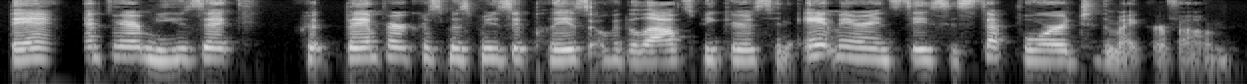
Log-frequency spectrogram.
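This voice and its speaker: A woman's voice: mid-range voice, fairly even intonation, brisk. A woman reading scripted stage directions as narrator of a screenplay table read.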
